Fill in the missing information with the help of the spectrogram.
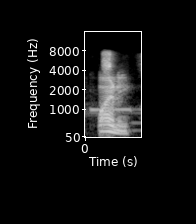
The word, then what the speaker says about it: Twinings: I call it Twinings. No, you got it right. Twinings.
